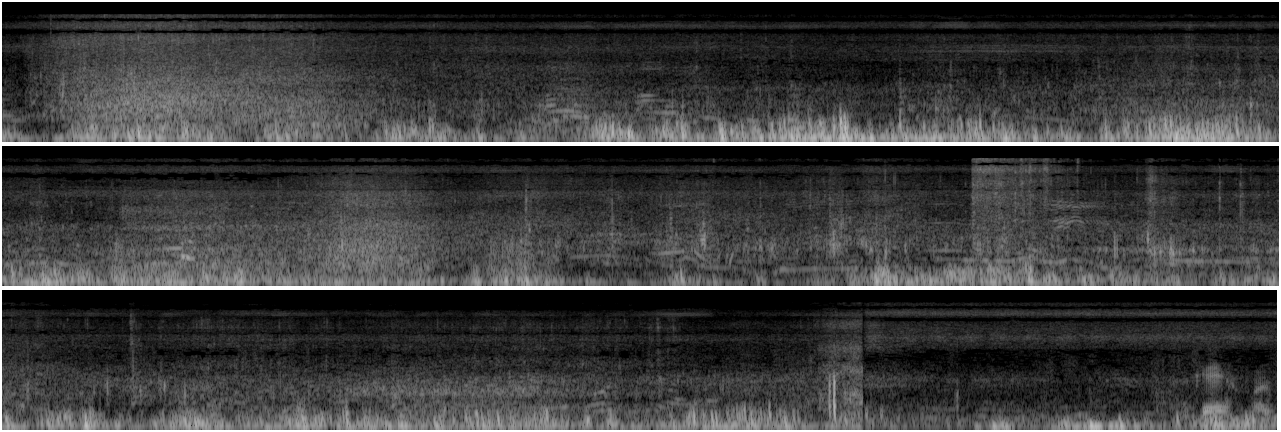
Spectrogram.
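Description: A speedboat on the sea off a private beach at El Nido, heard as steady wind buffeting and rushing water and engine noise throughout, close and loud, with people talking over it.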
